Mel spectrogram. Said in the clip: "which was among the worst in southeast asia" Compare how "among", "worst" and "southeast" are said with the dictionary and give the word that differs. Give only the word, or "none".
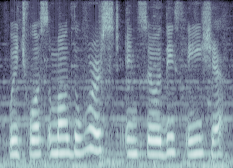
southeast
